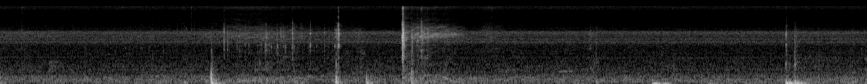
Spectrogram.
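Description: Hands handling Lego bricks and a block of dice on a tabletop: several separate plastic clicks and knocks. The sharpest comes about four seconds in, and a dull thud follows later.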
